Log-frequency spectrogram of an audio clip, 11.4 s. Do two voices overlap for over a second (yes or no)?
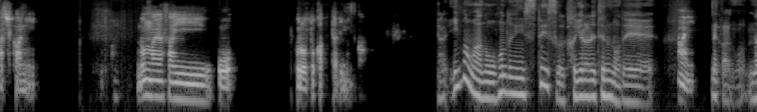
no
